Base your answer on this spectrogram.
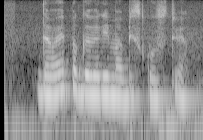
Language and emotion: Russian, neutral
